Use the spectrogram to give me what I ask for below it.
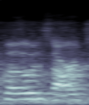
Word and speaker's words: Beaux-Arts: And that lends its name to the architectural style, Beaux-Arts architecture. That's spelled B-E-A-U-X. Remember, it's French.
